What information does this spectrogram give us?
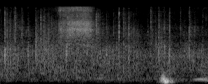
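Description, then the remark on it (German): A short burst of audience applause, a soft, diffuse patter of many hands that swells briefly and then fades, with a single low thump near the end. “Applaus höre ich natürlich auch gerne, obwohl ich schon entwöhnt bin.”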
